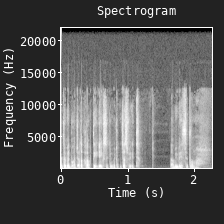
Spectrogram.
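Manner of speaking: breathy whisper away from the mic; whispered aside. Real, not acted. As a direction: murmur a quick side note under the breath. (फुसफुसाकर धीमी बात)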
